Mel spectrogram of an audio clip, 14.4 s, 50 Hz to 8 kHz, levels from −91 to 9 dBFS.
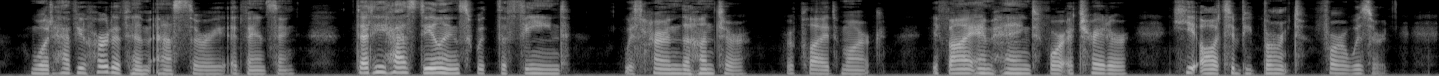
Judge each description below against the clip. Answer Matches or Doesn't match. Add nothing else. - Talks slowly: Doesn't match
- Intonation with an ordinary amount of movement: Doesn't match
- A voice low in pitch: Doesn't match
